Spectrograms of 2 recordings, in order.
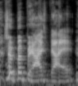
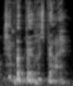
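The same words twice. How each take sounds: First: Full voice, desperate; voiced panic. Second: Whispered, gasping for air; breathless whisper. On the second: Acted. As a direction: choke it out in a whisper. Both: Dubbing panicked lion.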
